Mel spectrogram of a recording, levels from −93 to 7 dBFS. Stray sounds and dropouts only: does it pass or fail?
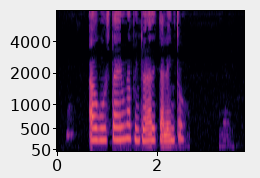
pass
